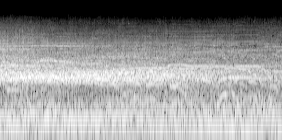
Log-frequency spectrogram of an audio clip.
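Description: Crowd cheering and the mixed chatter of many voices, over a steady low rumble.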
